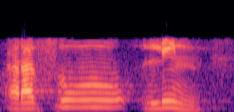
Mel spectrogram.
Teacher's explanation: را پر زبر ہے لہذا را کو پر پڑھیں گے, اور آگے وہ مدہ ہے رسو, سین کو سیٹی کی آواز میں پڑھیں گے مگر باریک. رسولن, سین پر پیش بھی ہے لہذا ہونٹوں کو کامل گول کر کے ادا کریں گے. لام کے نیچے 2 زیر کی تنوین ہے, آگے کاف حروف اخفا میں سے ہے لہذا غنہ کر کے پڑھیں گے.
